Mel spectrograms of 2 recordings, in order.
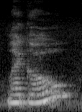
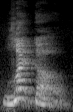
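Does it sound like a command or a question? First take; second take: question; command. First: It is said like a question. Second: It is said as a firm command.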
